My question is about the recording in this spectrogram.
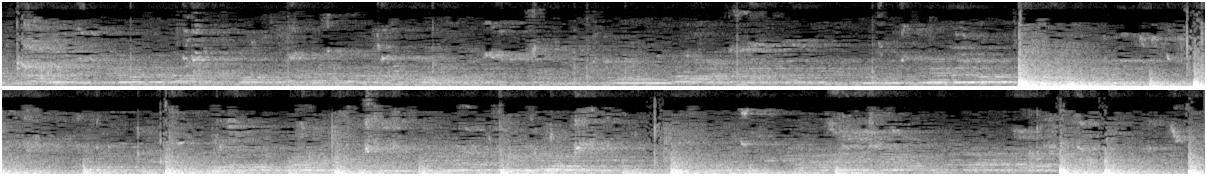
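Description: Basketball being dribbled on a hardwood court in an indoor arena, steady bounces about twice a second starting about five seconds in, with a louder thud near the end. Voices of players and spectators are heard throughout.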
